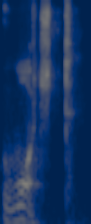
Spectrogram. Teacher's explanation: final consonant sound ch, which is a voiceless sound, and then we have to add a voiceless t, so we say watched.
